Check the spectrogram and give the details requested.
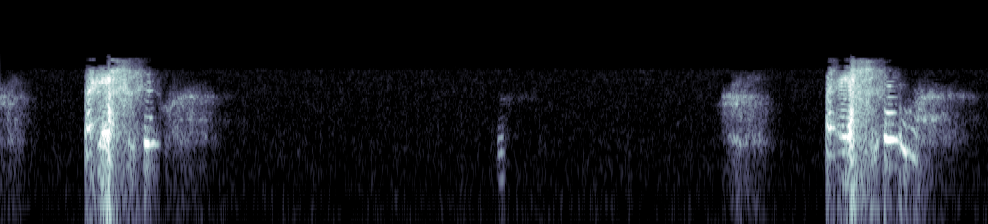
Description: There is a certain flower that always makes me feel really sneezy and I was around them today.... achoooo, achoooo, achoooo!!!!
